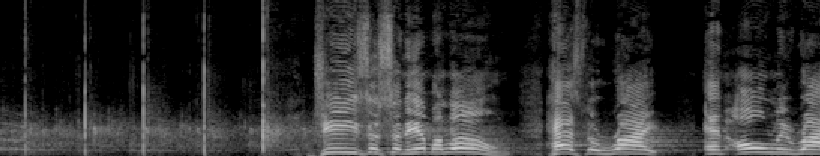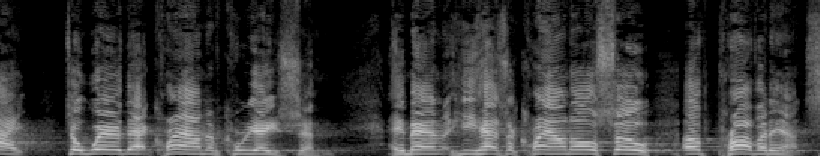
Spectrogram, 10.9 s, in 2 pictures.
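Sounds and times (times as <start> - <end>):
audience clapping hands in unison: 0.0 - 2.9
speech: 2.1 - 10.9.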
